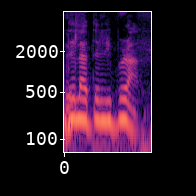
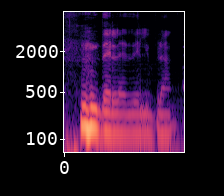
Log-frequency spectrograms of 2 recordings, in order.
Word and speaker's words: de la Délivrance: La pronunciación del francés. – De la Délivrance. – De la Délivrance.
